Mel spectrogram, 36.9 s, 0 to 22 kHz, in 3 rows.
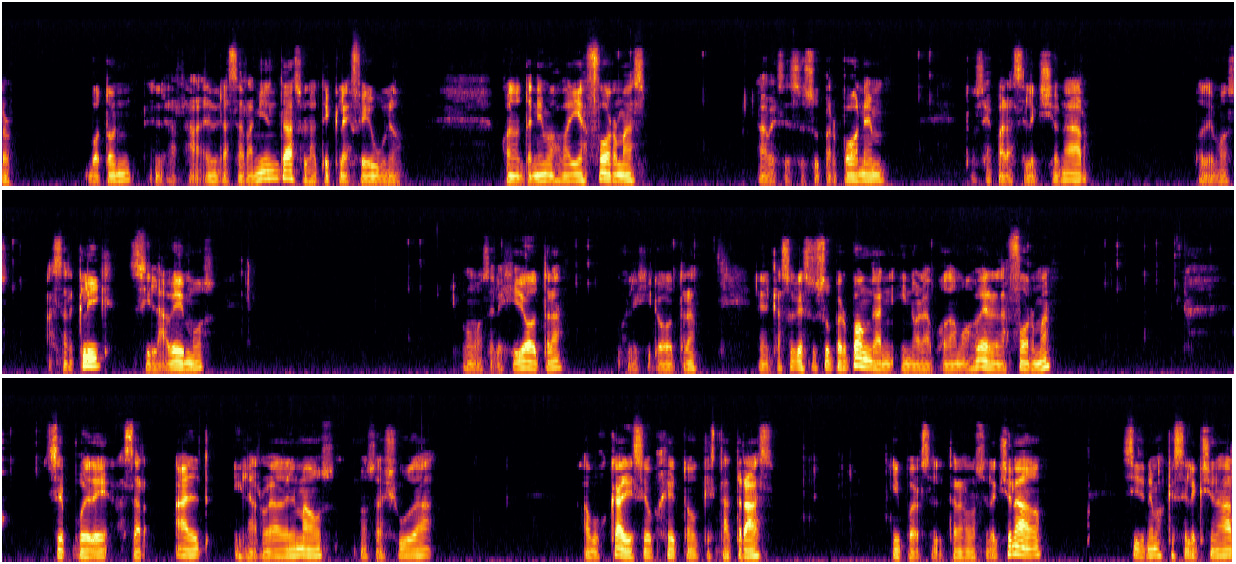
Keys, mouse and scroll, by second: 14.5 ctrl+scroll up 2, 26.8 alt+scroll up 2, 27.5-28.1 alt+scroll up 4, 28.6 alt+scroll down 2, 28.6 alt+scroll up 2, 29.3 alt+scroll down 2, 29.9 alt+scroll up 1, 30.1 alt+scroll down 1.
